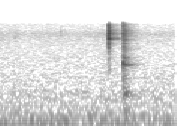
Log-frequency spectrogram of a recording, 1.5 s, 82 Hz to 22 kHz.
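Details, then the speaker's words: Red Snap'r 25 mile fence energizer on the bench, fence tester across terminals reading about 9500 volts, transformer good: two short sharp ticks in a quiet room, crisp pulse clicks; normal energizer pulse. "all right getting 9500 volts out of the thing"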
